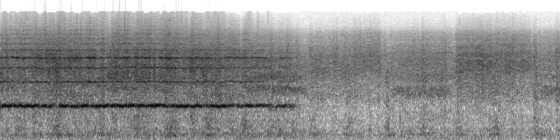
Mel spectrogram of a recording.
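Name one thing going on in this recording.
A steam locomotive rumbles and chuffs as it slowly approaches.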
